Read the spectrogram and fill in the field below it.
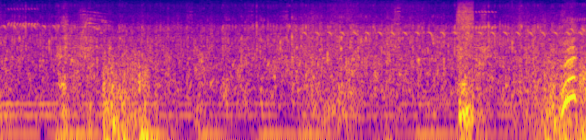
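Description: River water flows steadily in Zelda: Ocarina of Time, a continuous rushing wash with faint game tones mixed underneath.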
